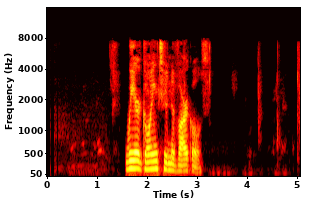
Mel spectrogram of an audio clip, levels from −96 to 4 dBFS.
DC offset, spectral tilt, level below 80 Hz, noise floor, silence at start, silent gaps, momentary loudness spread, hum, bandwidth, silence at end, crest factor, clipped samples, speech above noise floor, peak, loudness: under 0.1%; -5.5 dB/octave; -58 dBFS; -65 dBFS; 1.55 s; none; 23 LU; none; 8 kHz; 1.85 s; 20 dB; under 0.1%; 47 dB; -2 dBFS; -18 LUFS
